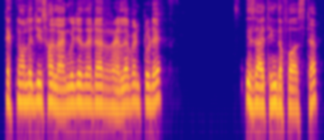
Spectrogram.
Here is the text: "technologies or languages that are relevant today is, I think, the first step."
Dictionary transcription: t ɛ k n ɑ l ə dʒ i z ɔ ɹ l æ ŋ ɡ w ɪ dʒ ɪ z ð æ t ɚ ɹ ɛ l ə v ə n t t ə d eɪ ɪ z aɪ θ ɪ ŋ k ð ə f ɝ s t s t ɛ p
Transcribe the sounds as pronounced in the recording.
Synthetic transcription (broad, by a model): t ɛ k n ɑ l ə dʒ i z ɔ ɹ l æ ŋ ɡ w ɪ dʒ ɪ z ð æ t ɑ ɹ ɛ l ə v ə n t t ə d eɪ ɪ z aɪ t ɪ ŋ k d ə f ɝ s t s t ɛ p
